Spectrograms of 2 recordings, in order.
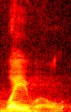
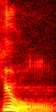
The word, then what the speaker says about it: Whewell: And this man is known as William Whewell. His name is an old Lancashire name. It's not pronounced Whewell, it's pronounced Whewell, like jewel.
